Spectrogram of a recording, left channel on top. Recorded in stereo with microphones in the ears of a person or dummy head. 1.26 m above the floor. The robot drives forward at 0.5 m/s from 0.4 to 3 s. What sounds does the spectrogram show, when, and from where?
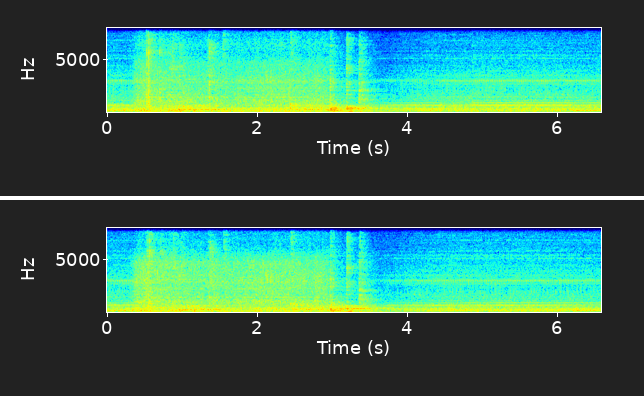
0.5 s a drawer: 45° left (ahead or behind), 0.6 m; by 3.6 s 15° left (ahead or behind), 1.5 m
